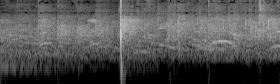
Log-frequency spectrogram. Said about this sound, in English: I'm worried because I pay you to clap and you're the only one clapping.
